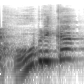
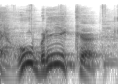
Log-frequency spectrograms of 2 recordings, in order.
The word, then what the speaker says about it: rubrica: Então, lembre-se, a forma correta é rubrica e não rúbrica.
